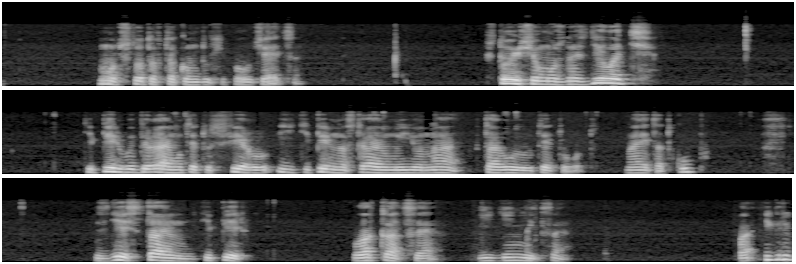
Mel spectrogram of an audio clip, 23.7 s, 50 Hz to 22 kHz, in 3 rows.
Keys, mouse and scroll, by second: 0.1 middle click, 1.5-2.2 scroll up 4, 2.2 middle click, 2.9 scroll down 1, 6.4 scroll down 1, 8.4 click, 9.7 click, 13.8 click, 15.3 click, 18.5 click, 22.3-22.9 scroll down 3.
